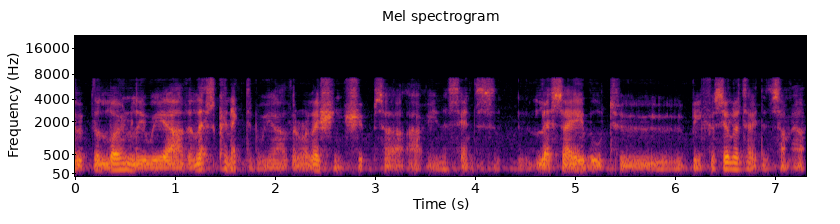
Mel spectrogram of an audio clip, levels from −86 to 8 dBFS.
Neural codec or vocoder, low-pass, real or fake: vocoder, 22.05 kHz, 80 mel bands, HiFi-GAN; 7.2 kHz; fake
